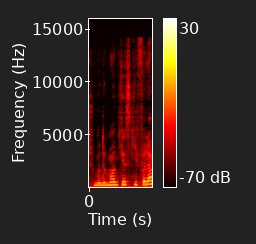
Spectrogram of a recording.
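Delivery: fast, overexcited, rushed talk.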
